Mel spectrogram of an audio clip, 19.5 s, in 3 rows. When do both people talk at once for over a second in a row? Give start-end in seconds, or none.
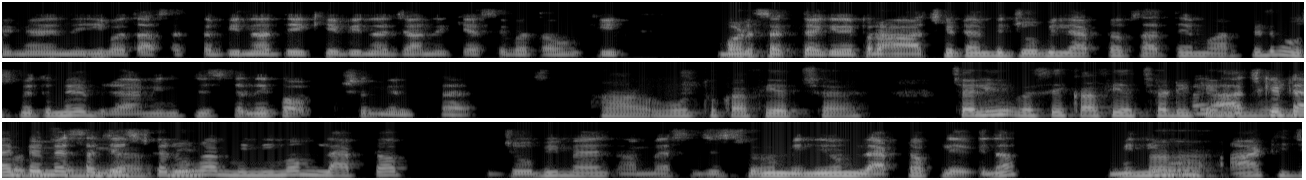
12.5-14.0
